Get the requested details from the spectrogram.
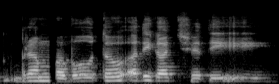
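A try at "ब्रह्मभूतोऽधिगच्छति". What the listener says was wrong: Brahma bhuto dhigacchati. It is not adhigacchati. It is Brahma bhuto dhigacchati.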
